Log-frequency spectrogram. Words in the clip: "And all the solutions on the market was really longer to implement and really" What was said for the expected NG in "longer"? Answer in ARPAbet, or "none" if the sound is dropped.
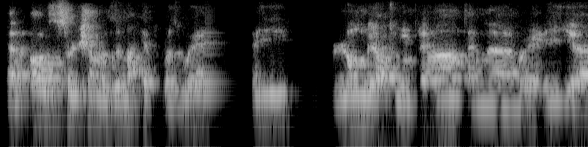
NG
